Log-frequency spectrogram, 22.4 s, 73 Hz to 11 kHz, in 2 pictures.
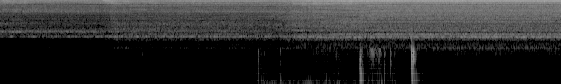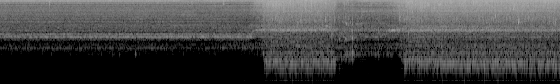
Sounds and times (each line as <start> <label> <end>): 5.2 Tap water 8.5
